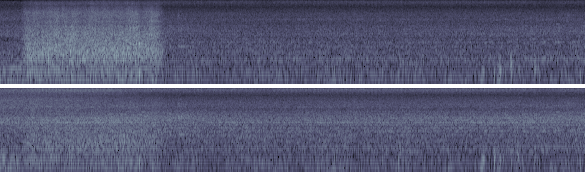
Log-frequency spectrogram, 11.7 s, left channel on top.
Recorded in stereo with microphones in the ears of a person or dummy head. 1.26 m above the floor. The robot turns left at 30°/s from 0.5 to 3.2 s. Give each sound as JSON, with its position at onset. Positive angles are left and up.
{"t": 0.0, "sound": "an insect", "azimuth_deg": -50}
